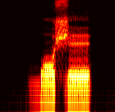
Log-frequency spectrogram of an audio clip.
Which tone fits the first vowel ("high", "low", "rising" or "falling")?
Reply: high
